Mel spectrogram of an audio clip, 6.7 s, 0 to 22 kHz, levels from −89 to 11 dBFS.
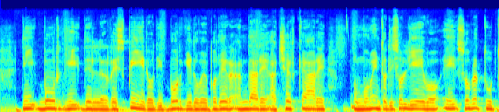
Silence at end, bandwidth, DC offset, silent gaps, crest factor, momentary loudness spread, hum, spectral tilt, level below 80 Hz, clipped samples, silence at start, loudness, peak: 0 s; 12.5 kHz; under 0.1%; none; 8 dB; 3 LU; none; -6 dB/octave; -32 dBFS; under 0.1%; 0 s; -12 LUFS; -2 dBFS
